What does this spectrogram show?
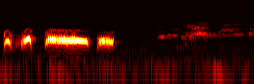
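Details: Decoy spotted dove calling to draw in wild doves for trapping: two short rising notes, a long husky coo and a shorter closing coo, then faint higher warbling sounds.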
